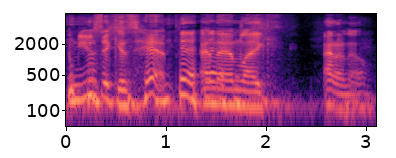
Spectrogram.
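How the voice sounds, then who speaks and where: A man's voice: medium pitch, big pitch swings, unhurried, pushed and bright, slight background noise. A man co-hosting a podcast in casual banter, riffing playfully and joking around. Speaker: podcast co-host.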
